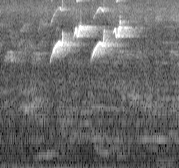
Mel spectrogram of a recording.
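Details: Brief sharp 'tembakan' from a gacor cinereous tit: two quick rising whistled notes, each followed by a higher clipped tick, all very high and thin.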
